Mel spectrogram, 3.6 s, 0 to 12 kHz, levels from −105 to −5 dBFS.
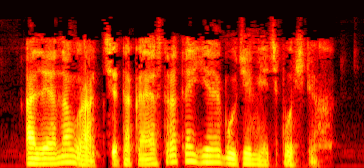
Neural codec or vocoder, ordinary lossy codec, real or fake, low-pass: codec, 44.1 kHz, 2.6 kbps, SNAC; MP3, 32 kbps; fake; 10.8 kHz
